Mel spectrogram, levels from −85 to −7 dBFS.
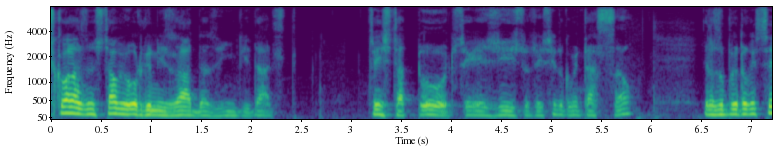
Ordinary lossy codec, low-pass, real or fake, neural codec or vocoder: none; none; real; none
